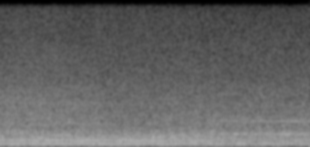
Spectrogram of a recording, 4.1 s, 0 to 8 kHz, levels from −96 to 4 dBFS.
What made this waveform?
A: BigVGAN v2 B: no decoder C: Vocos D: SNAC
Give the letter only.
B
